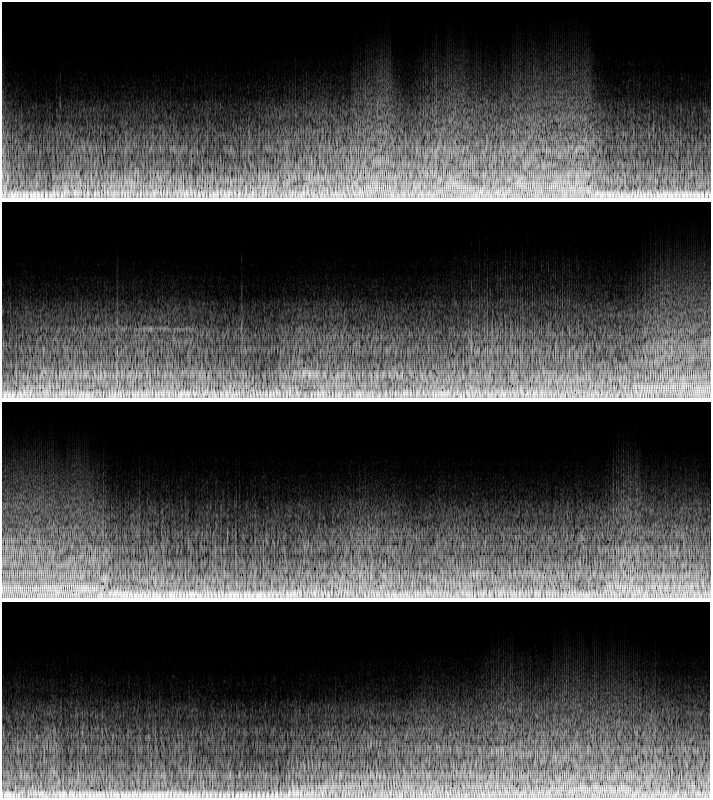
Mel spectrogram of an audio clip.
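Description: Off-road car's engine running loudly under load on a rough dirt track, its revs climbing and dropping several times.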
